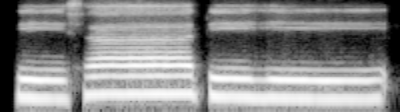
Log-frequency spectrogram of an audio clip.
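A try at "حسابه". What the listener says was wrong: Heeh, tapi mulutnya kedengarannya kayak hisadihi, bener loh. Jadi kedengarannya kayak tadi hisadihi gitu.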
